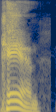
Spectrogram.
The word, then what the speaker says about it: Cannes: I would say it's probably pronounced Cannes. – Cannes. It's con. – Word. – K-A-N. Can. Can. Wait, so how do you fucking, so con or can? – Yeah, it is can. – Can. – K-A-N.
